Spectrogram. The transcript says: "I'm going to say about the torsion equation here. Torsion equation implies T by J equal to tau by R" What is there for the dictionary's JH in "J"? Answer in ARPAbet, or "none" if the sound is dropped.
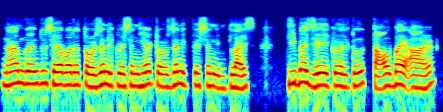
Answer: Z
